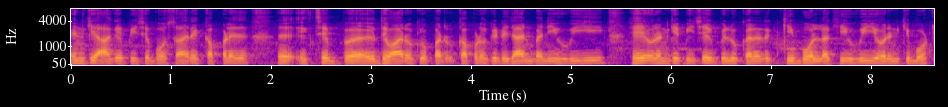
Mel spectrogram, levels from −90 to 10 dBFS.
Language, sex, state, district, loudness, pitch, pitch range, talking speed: Hindi, male, Bihar, Sitamarhi, -18 LUFS, 125 Hz, 120-130 Hz, 215 wpm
